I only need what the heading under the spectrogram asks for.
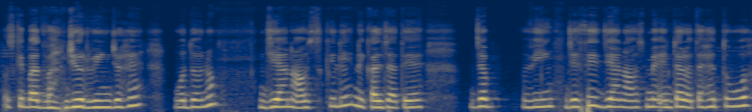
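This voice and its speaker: Woman narrator, high mellow voice, chatty casual storytelling. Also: fairly even intonation, moderate pace. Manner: chatty, self-correcting. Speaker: fan fiction narrator.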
